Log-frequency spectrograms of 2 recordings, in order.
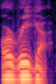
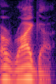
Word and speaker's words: Auriga: This is the alpha star in the constellation Auriga (aw-RYE-guh) or sometimes pronounced aw-REE-guh, which you can make out as a broad, misshapen hexagon with Capella at its top.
